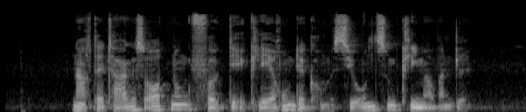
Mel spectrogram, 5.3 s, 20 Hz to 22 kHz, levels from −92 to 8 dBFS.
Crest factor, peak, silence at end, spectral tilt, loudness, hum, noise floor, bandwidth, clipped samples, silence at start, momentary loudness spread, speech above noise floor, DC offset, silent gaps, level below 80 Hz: 18 dB; -14 dBFS; 0.55 s; -4.5 dB/octave; -30 LUFS; none; -70 dBFS; 13.5 kHz; under 0.1%; 0.7 s; 8 LU; 40 dB; under 0.1%; none; -72 dBFS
